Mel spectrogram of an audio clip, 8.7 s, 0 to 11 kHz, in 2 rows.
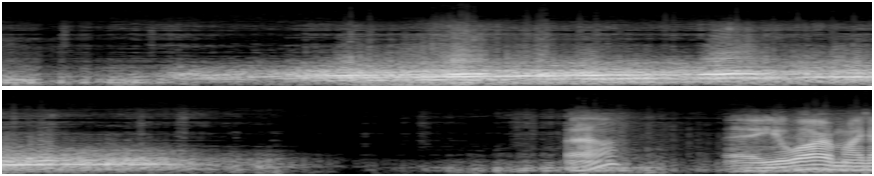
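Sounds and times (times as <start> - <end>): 
car engine humming as car is driven slowly into a garage: 0.0 - 6.0
speech: 8.3 - 8.6.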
